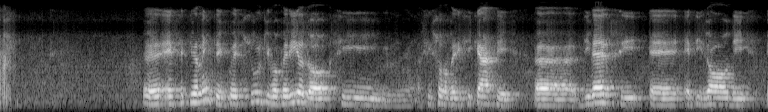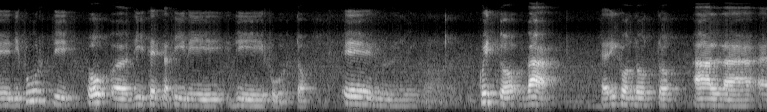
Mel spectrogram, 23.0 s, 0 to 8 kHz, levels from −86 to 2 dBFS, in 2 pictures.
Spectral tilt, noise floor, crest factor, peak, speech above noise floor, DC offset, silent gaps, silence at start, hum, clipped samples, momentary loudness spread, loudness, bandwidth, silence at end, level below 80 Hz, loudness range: -6.5 dB/octave; -44 dBFS; 18 dB; 0 dBFS; 28 dB; under 0.1%; none; 0 s; none; under 0.1%; 17 LU; -17 LUFS; 7 kHz; 0 s; -58 dBFS; 7 LU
